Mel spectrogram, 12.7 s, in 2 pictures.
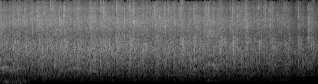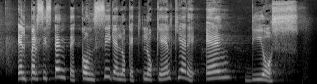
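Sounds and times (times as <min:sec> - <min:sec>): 
audience applause: 0:00.0 - 0:06.6
speech: 0:06.7 - 0:12.2.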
